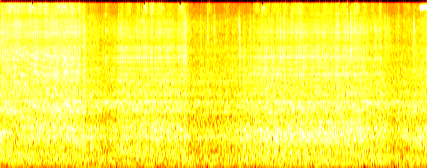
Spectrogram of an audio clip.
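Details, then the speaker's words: Oil furnace power venter serving a Beckett oil burner, noisy-venter service call; loud rough buzzing rattle with uneven flutter, sounding less bad after reassembly. Power venter is rotten, possibly worn, vibration suspected. Power venter vibration noise. "Doesn't sound as bad now. Might be able to get a little bit more time out of it. This might have been with the vibration. Obviously the power vent is rotten, you know."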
